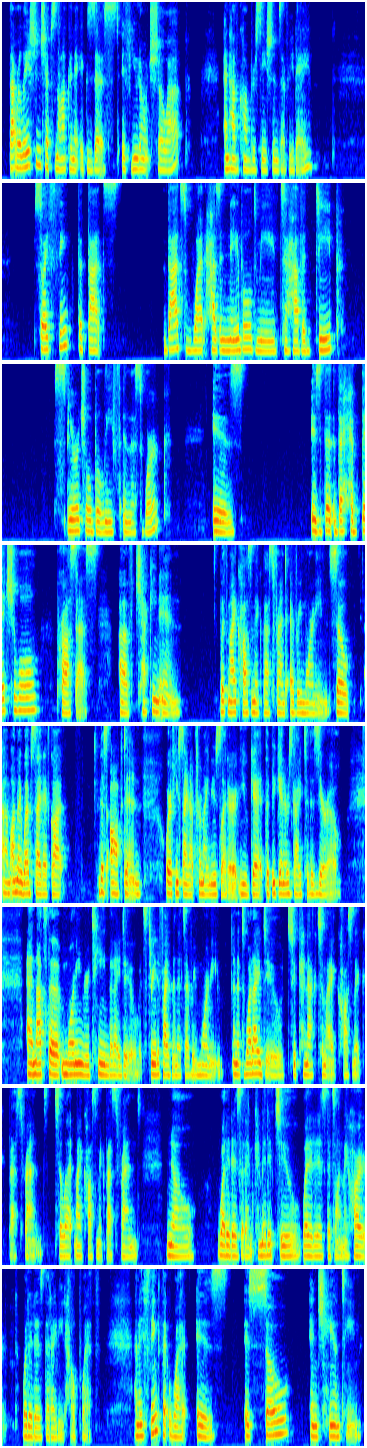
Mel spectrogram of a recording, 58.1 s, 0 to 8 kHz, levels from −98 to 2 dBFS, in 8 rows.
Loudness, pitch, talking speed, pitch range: -27 LUFS, 175 Hz, 145 wpm, 165-185 Hz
